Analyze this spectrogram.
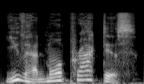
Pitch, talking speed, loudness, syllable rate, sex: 155 Hz, 165 wpm, -16 LUFS, 5.3 syllables/s, male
